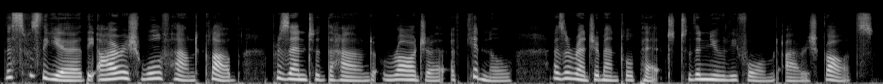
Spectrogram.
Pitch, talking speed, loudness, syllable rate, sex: 210 Hz, 165 wpm, -17 LUFS, 4.6 syllables/s, female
